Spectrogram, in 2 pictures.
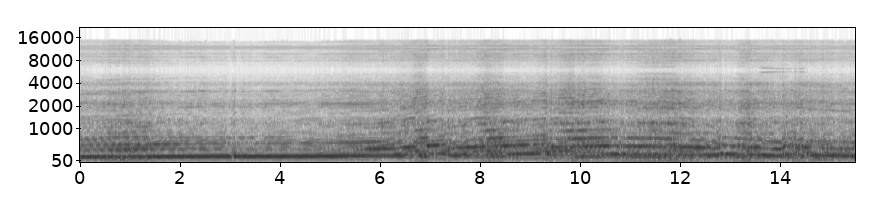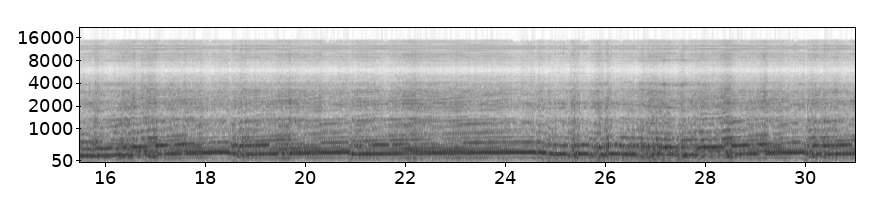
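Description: Ferrari GT race car's V8 engine heard from inside the cockpit at speed on track. The revs repeatedly climb through the gears, drop quickly at each gear change and fall away under braking before rising again.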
